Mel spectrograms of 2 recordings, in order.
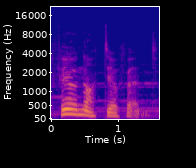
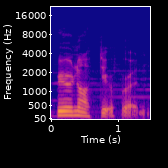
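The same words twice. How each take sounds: First: It is read in a plain narrating voice. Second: It is read in a put-on character voice. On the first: The speaker calls it wrong. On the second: The speaker calls it right.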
